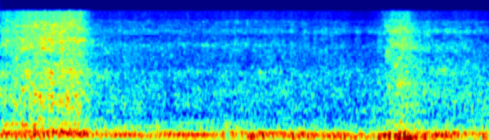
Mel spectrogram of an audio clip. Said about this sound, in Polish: Nie, tutaj ktoś, wiecie, na motorynce pojechał. Dźwięk zaczęło zrywać.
